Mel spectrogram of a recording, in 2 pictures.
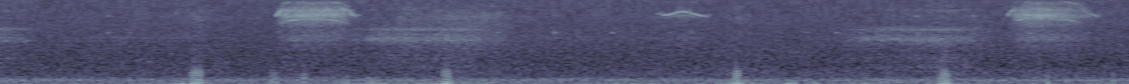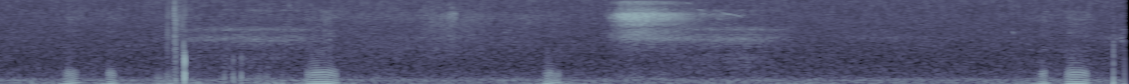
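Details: Snoring during sleep from room mates, one above and one right beside the recorder: rhythmic rough breathing noises about every five to six seconds over a low rumble.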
